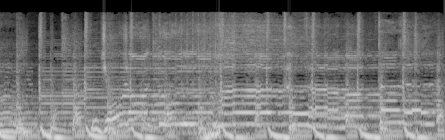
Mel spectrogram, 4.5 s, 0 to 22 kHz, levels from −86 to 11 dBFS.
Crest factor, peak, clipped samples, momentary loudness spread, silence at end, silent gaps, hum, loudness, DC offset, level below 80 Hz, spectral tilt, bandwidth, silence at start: 8 dB; 0 dBFS; under 0.1%; 3 LU; 0 s; none; none; -9 LUFS; under 0.1%; -16 dBFS; -4.5 dB/octave; 16.5 kHz; 0 s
